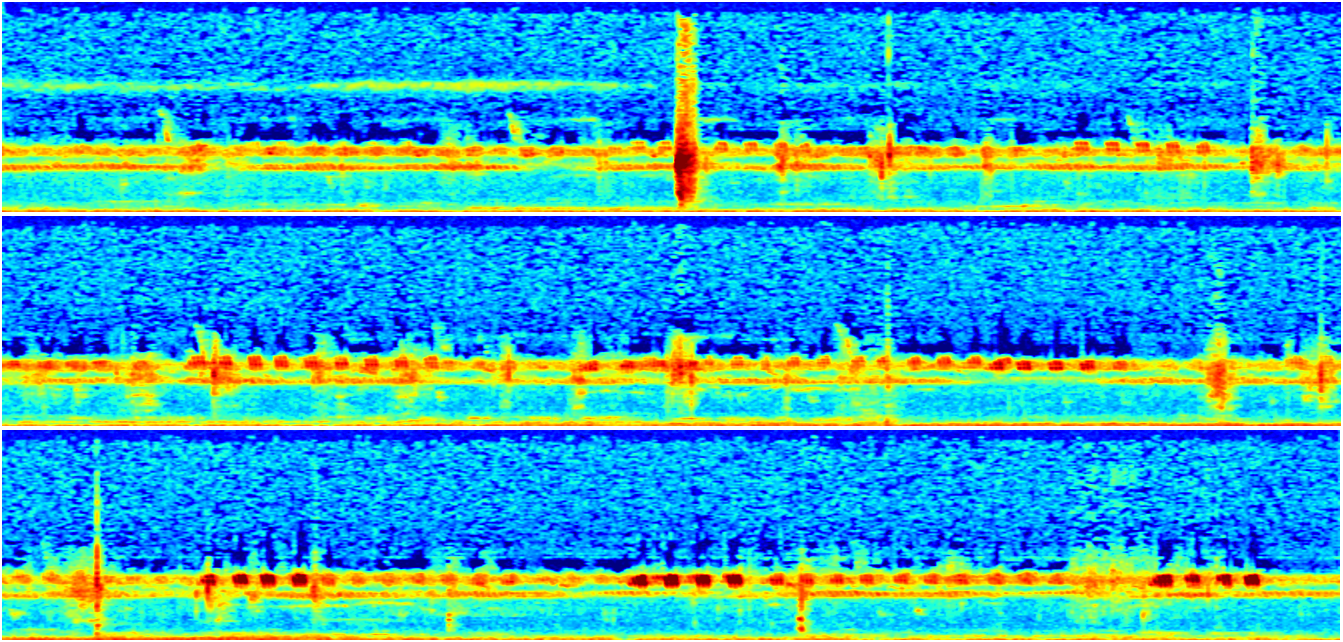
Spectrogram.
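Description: Insects chirring in a steady high-pitched trill, pulsing in stretches, over a low steady outdoor rumble. Short scattered chirps and clicks break through.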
